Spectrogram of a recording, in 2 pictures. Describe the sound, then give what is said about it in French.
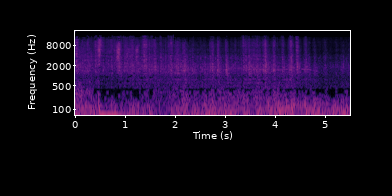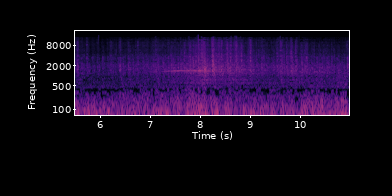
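A deep, steady rumble of the large main building of a former stainless-steel works, where stainless steel was made until 2004, vibrating in the wind, loud and unbroken, with a rattling metallic texture over the low drone. No one speaks. “Le bâtiment principal dont vous parliez, c'est celui qu'on entend là, qui vibre avec voilà. Le vent, là, c'est celui-là.”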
